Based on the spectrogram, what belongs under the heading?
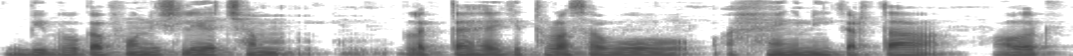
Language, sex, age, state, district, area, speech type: Hindi, male, 30-45, Uttar Pradesh, Chandauli, rural, spontaneous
